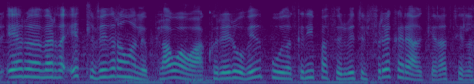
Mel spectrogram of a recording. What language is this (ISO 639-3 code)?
isl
